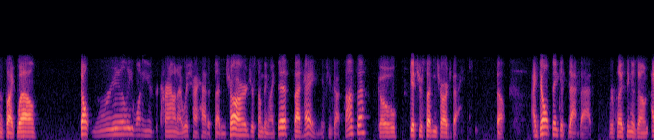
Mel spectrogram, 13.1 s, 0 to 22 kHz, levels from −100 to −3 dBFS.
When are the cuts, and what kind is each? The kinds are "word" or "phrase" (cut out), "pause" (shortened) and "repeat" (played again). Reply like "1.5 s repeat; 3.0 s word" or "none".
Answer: 5.8 s pause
